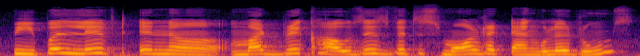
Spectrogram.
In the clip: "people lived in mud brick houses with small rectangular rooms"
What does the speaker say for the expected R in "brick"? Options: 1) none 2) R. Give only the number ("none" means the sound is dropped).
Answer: 2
